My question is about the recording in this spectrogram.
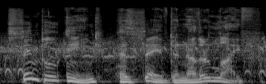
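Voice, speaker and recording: Animated male nature-documentary narrator over music. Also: medium pitch, a little slow. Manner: mock-serious, dramatic storytelling delivery. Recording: music under the voice.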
